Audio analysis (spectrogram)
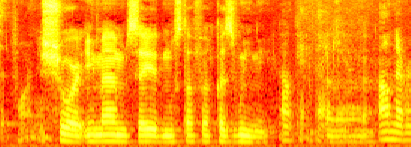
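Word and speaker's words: Sayed Moustafa Qazwini: Oh, first of all, pronounce it for me. Sure. Imam Saeed Mustafa Qazwini.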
